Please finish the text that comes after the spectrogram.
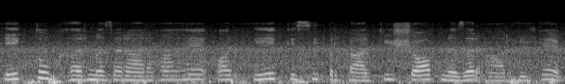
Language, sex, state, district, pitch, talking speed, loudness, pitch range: Hindi, female, Punjab, Fazilka, 210 Hz, 180 wpm, -19 LUFS, 195-230 Hz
